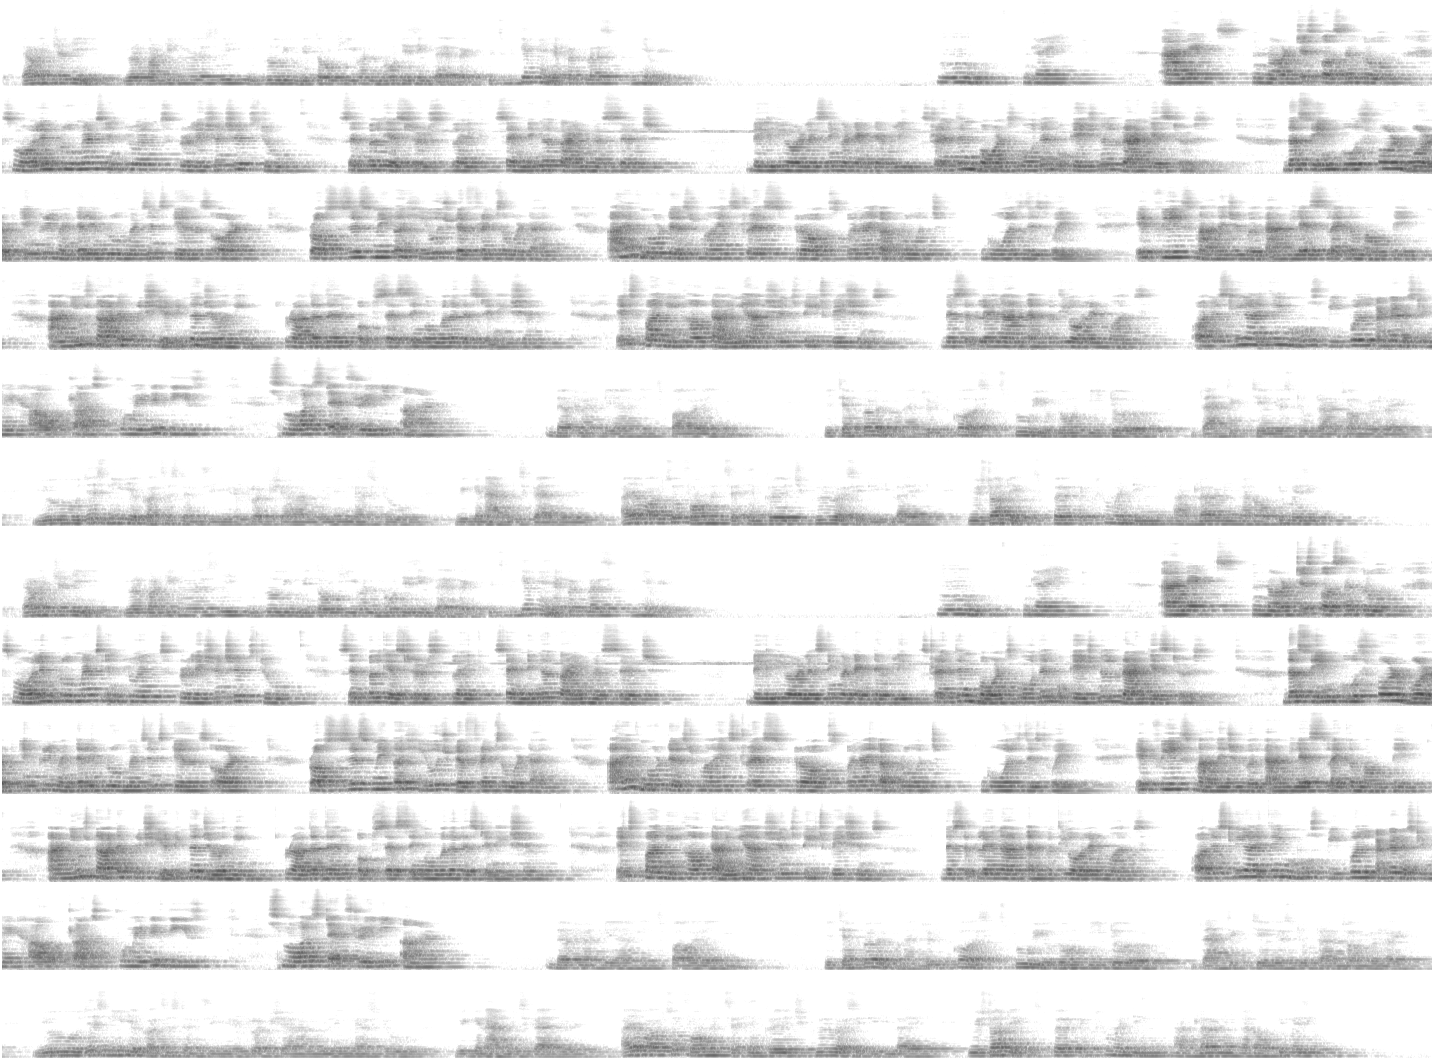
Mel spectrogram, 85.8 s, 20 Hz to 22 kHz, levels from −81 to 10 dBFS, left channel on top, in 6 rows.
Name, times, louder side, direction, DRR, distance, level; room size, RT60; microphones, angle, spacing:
voice 1, 0.2-4.7 5.0-6.7 62.6-64.6 65.4-67.1 67.3-68.8 69.2-71.3 71.8-75.6 76.0-77.4 77.7-80.8 81.2-81.8 82.0-84.7, left 1 dB, 15° left, -3 dB, 0.3 m, -37 dB
voice 2, 9.4-9.8 10.2-10.7 11.6-17.2 17.7-26.3 26.6-31.1 31.3-38.0 38.4-42.7 43.0-45.4 45.7-48.3 48.6-51.7 52.3-54.3 54.8-59.2 59.7-61.5, right 1 dB, 30° right, -3 dB, 0.7 m, -30 dB
3.1 x 2.1 x 2.4 m, 0.89 s
head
